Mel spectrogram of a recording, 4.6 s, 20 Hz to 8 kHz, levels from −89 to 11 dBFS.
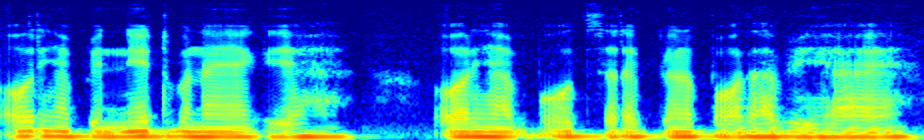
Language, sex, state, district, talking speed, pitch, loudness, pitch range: Hindi, male, Jharkhand, Palamu, 195 wpm, 95 Hz, -15 LUFS, 95-100 Hz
